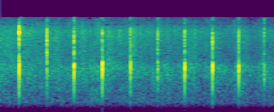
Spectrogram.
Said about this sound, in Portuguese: E, carinhosamente, eu gostaria que os colegas vereadores, vereadoras e vocês, uma salva de palmas a todos vocês que acreditaram, que acreditam num trabalho que podemos ir muito mais além.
